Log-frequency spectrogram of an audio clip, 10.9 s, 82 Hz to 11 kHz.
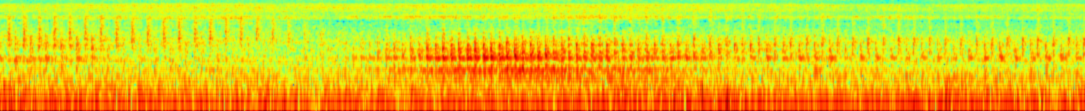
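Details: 1973 Ford F350 with 390 V8, running after jump pack: fast steady knocking about three beats a second under the idle; suspected timing chain slapping in the case, to be replaced with a carb rebuild.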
